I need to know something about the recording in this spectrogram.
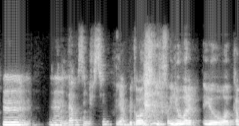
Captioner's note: laughs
